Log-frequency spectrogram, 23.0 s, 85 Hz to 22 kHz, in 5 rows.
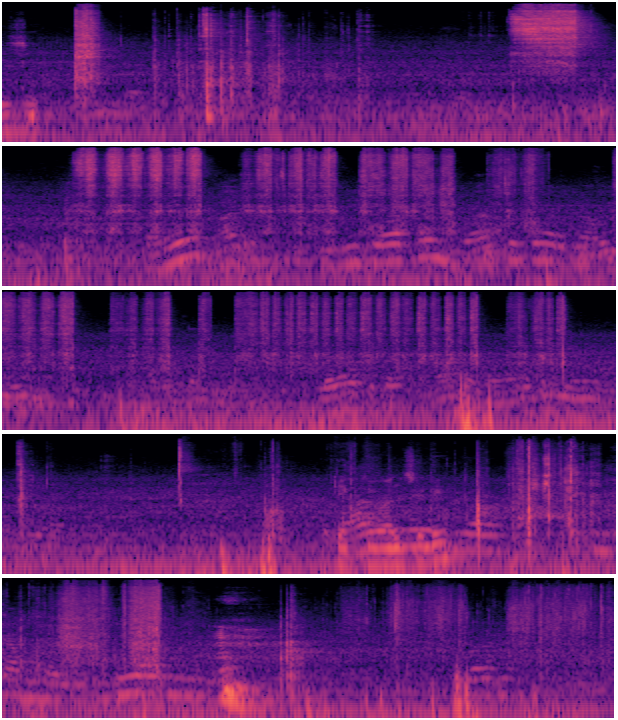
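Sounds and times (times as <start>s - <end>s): hand tool scraping phone frame: 5.1s - 13.5s.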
